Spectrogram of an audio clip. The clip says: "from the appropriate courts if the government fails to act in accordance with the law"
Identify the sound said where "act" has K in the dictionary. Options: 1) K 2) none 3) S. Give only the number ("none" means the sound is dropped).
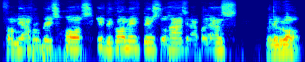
2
